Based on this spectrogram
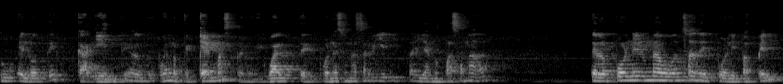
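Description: At a fairly quick pace, a man talks amid audible room echo and noticeable background noise. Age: 20s. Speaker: podcast co-host, former seminarian. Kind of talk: casual chat.

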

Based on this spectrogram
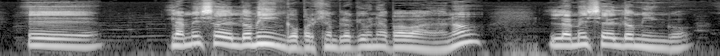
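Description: With music in the background, a man speaks in a high pitch. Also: ordinary pitch variation, moderate pace. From Argentina, Junín (Buenos Aires province). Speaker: parish priest. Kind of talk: radio interview.

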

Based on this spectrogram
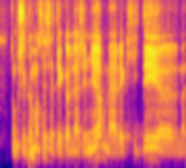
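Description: Against a quiet background, a man speaks with a fairly low pitch and fairly even intonation. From France, Lorraine (Metz). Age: 20s. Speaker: aspiring urban farmer, former public works site manager. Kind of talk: interview testimony. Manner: hesitant, many fillers.

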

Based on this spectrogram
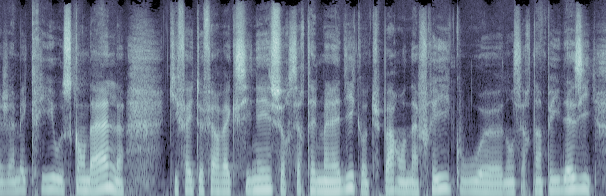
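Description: A woman's very deep, low voice with a dark, mellow tone, fairly quick and fairly even in intonation, on a very clean recording with a silent background. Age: 40s. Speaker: digital strategy and ethics consultant. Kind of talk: interview.

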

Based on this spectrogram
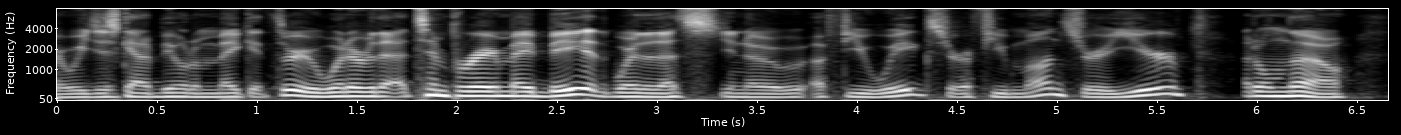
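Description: A man with an American accent talks at a very fast pace with hardly any pauses. His pitch variation is ordinary. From Georgia (US). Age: 30s. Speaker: nonprofit mental health advocate, firefighter. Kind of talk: interview. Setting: studio.

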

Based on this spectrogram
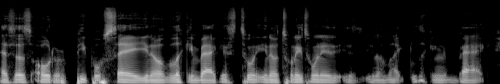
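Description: Fairly quick, fairly low man's voice with a Southern US accent, dry and close with no echo, in a very clean recording with a silent background. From US South, Hickory, North Carolina. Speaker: singer-songwriter. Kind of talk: interview testimony.

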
